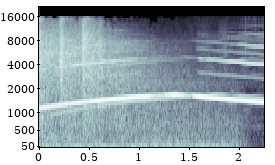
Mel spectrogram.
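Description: Police-style siren sound effect in a news segment's opening sting: one wail rising in pitch, peaking about one and a half seconds in and starting to fall, over a heavy, steady bass rumble that stops at the end.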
